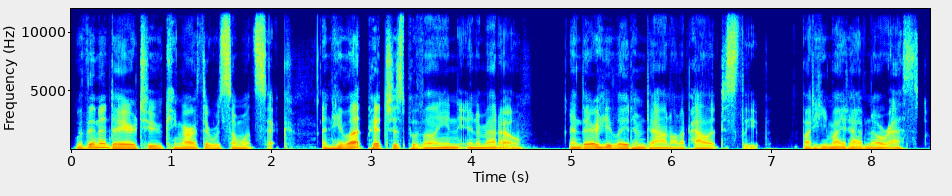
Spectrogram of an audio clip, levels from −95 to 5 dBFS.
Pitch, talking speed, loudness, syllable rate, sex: 105 Hz, 250 wpm, -21 LUFS, 6.1 syllables/s, male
